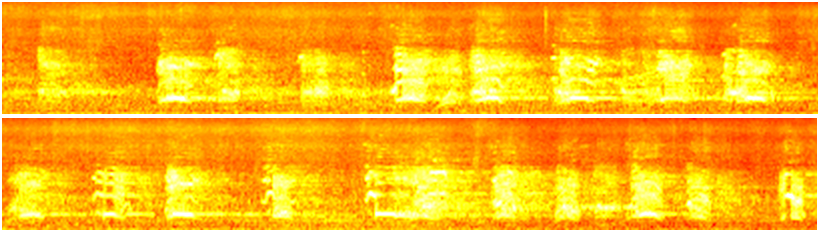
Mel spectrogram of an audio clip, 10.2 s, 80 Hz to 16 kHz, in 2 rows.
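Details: Rabbit-running hounds, Blackcreeks and Blueticks, on April 4, 2013, giving a near-continuous string of bays, each voice ringing and slightly drawn out, several dogs overlapping in rough rhythm.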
